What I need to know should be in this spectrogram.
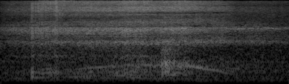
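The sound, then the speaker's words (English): A person takes a slow, deep breath, a breathy rushing sound sustained for over a second, heard alone without speech. “Time to take a breath.”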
